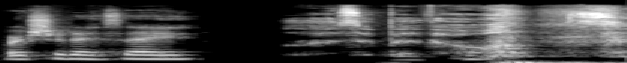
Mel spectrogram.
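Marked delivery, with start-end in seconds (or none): 1.0-2.1 put-on voice, deep and breathy. A podcast host, introducing this week's book, says the founder's name in a Bane-like deep voice. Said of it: "I sound like Bane".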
